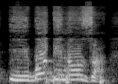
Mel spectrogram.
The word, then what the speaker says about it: Ibom: Ibom. This is this people in Delta State. They call Naja, South, and whatever rubbish they can come up with. Ibom.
